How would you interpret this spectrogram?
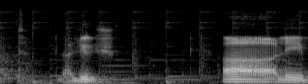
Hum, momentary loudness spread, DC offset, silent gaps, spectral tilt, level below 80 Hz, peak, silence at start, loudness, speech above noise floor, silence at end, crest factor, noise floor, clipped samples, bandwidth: none; 22 LU; under 0.1%; none; -5.5 dB/octave; -52 dBFS; -4 dBFS; 0 s; -22 LUFS; 27 dB; 0 s; 22 dB; -48 dBFS; under 0.1%; 14.5 kHz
